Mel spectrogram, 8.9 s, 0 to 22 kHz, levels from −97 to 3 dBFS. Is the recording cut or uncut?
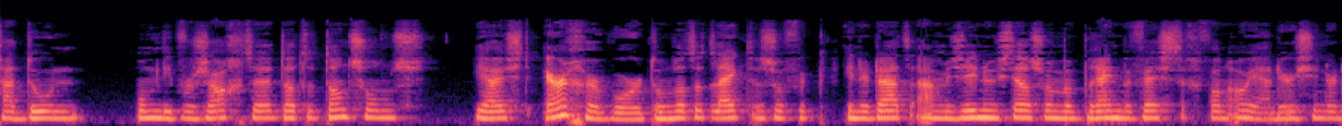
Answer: cut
